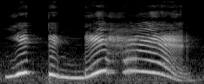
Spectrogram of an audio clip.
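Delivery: put-on very high, slow, astonished little girl with a laugh; amazed child. Daughter tasting tinda for the first time, delighted astonishment. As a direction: gasp it out in delight like a surprised kid.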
